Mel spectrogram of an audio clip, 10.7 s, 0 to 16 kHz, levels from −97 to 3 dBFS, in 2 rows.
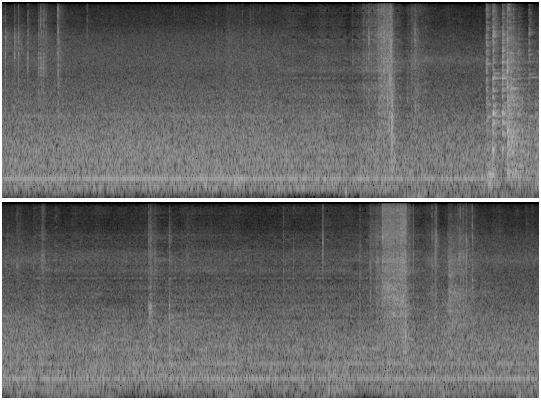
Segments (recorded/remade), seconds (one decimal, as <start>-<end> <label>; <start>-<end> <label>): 0.0-2.8 recorded; 2.8-4.1 remade; 4.1-5.7 recorded; 5.7-9.6 remade; 9.6-10.7 recorded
